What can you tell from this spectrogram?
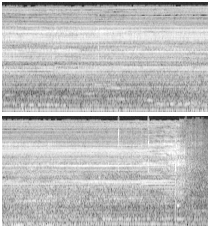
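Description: Cartridge tattoo machine running with a steady electric hum as the needle works ink into skin, cutting off near the end.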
